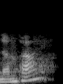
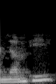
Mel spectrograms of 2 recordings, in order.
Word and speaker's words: NumPy: We'll use a library called NumPy or NumPy, depending on how you want to pronounce it.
